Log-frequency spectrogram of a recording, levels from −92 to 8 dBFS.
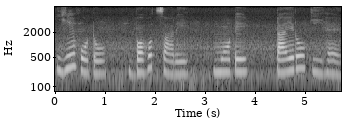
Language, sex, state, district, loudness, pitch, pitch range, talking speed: Hindi, female, Haryana, Rohtak, -19 LUFS, 225 Hz, 210-240 Hz, 40 wpm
